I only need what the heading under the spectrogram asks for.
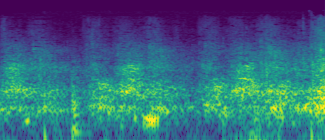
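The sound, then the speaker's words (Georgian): Protesters at a demonstration in Belarus chant a slogan together. The loud, dense roar of many voices swells in rhythmic waves and grows stronger toward the end. “წადი ამ შეძახილებს სკანდირებდნენ საპროტესტო აქციის მონაწილეები.”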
